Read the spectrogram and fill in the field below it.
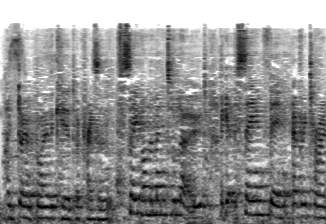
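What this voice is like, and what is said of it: British accent. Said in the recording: “her British accent”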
